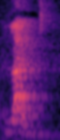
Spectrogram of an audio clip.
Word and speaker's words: light: Next is light. G again is silent here.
